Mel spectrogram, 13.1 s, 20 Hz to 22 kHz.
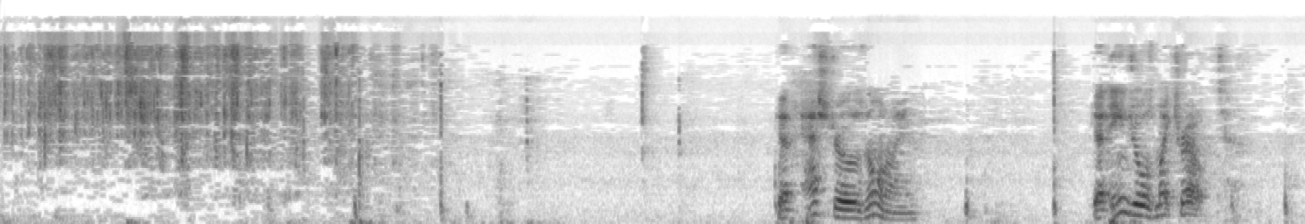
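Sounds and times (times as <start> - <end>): wrapper crinkling and tearing: 0.0 - 4.4.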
